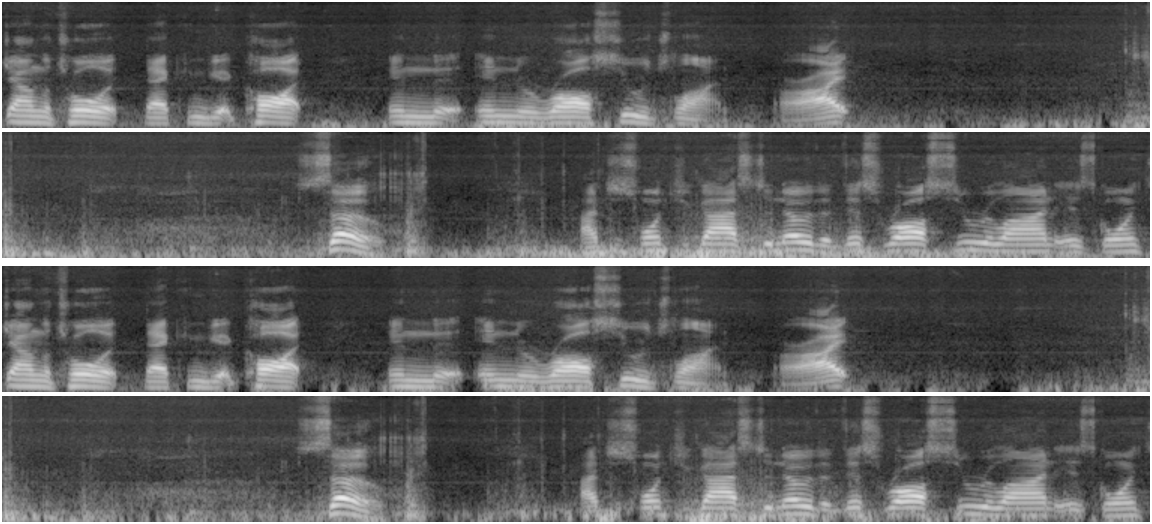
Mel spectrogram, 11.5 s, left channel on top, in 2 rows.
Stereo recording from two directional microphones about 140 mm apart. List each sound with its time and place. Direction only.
0.1 s speech: 90° right
5.5 s vehicle: 15° right (ahead or behind)
6.1 s clip-clop: 5° left (ahead or behind)
7.2 s speech: 35° right (ahead or behind)
7.6 s speech: 10° right (ahead or behind)
8.6 s speech: 35° right (ahead or behind)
